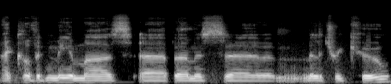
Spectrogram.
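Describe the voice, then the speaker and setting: A man's very deep, low voice, delivered at a fairly slow pace in a monotone, flat intonation. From northern England. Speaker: journalist. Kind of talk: interview. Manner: hesitant, many fillers.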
